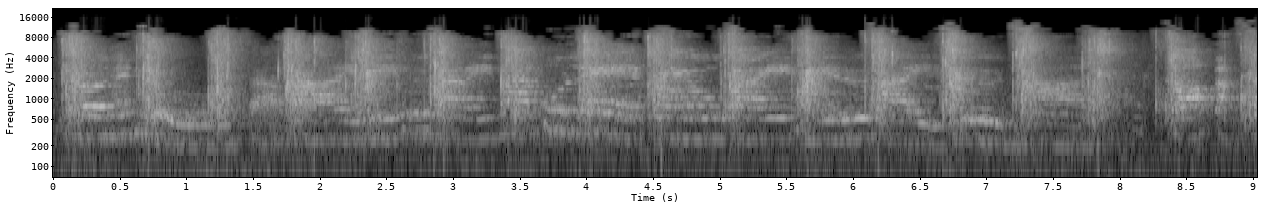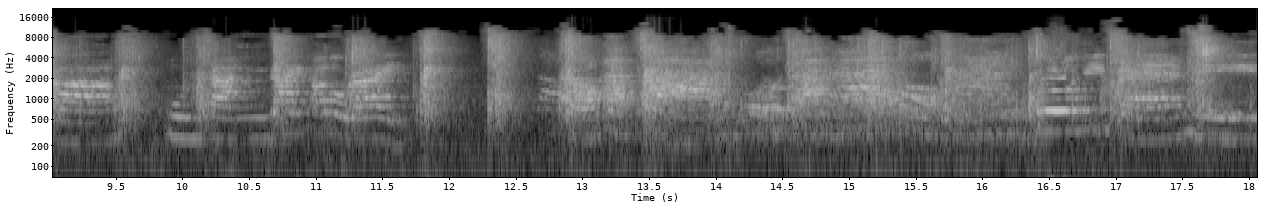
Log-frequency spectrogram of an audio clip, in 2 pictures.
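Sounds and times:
children and teacher singing: 0.0s - 18.0s.

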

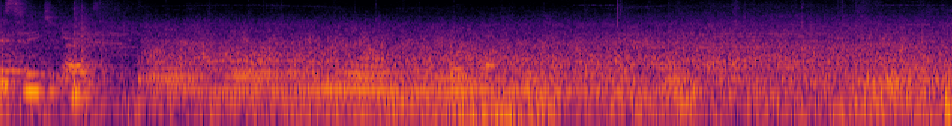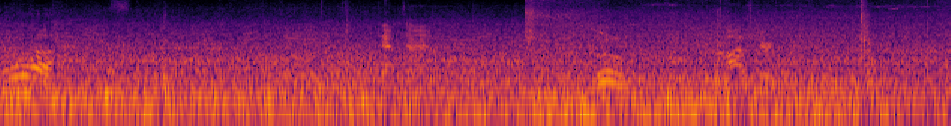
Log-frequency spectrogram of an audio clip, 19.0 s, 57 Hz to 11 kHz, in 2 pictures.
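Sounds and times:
city street traffic: 0.0s - 19.0s
vehicle engine humming: 0.0s - 19.0s.

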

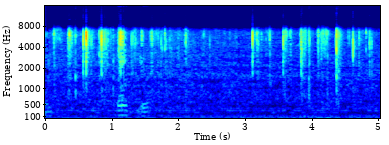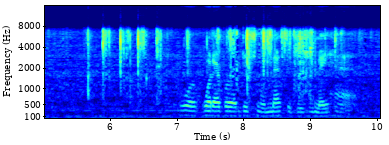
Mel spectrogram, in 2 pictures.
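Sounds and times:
cards being shuffled: 0.0s - 5.0s, 5.6s - 9.8s.

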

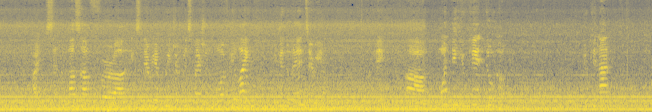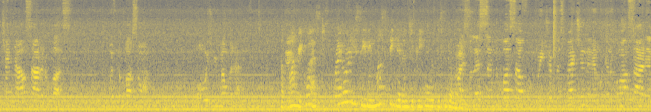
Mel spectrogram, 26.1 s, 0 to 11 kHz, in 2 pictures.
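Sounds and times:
bus engine idling: 0.0s - 26.0s.

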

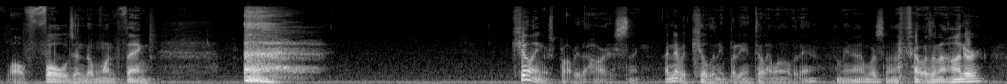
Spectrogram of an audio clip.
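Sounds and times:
man clearing his throat: 2.4s - 3.3s.

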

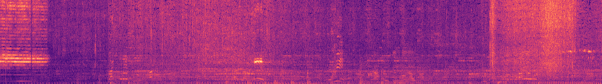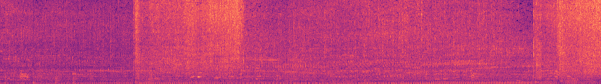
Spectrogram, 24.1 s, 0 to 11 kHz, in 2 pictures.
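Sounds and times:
motorcycle engines passing: 0.0s - 24.0s
onlookers' voices: 0.0s - 24.0s
wide rushing noise: 9.6s - 21.0s.

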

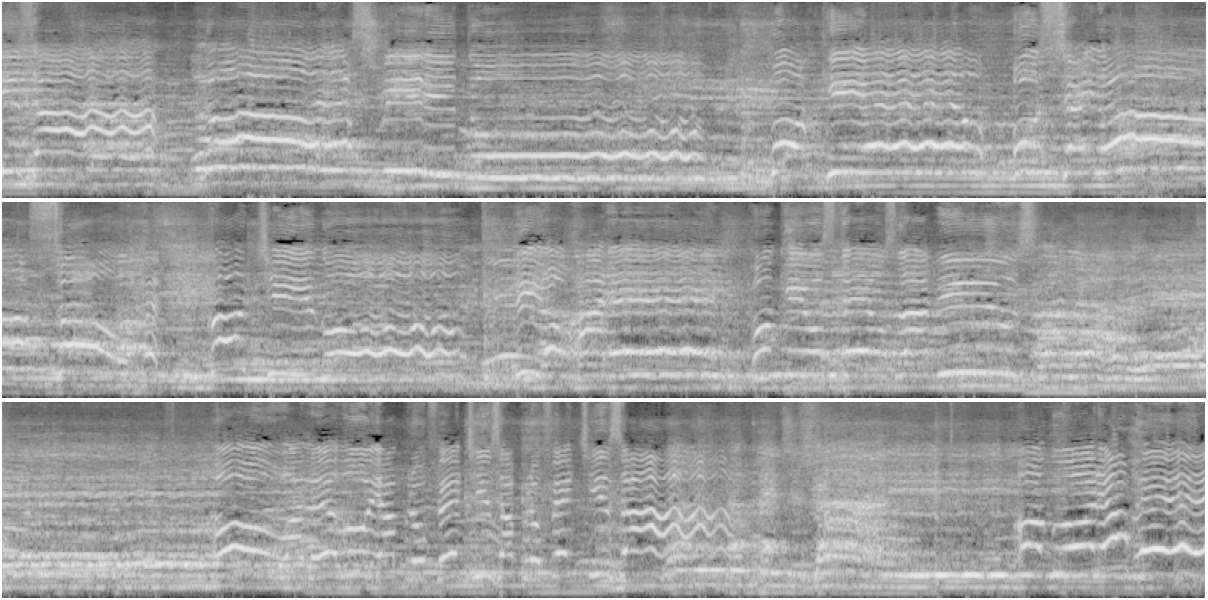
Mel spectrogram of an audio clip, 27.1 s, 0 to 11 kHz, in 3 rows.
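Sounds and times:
group singing gospel song: 0.0s - 27.0s.

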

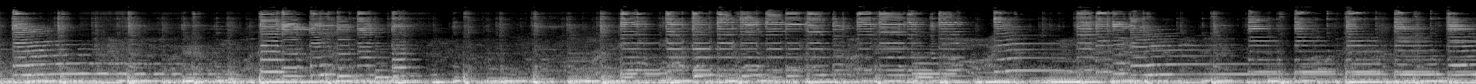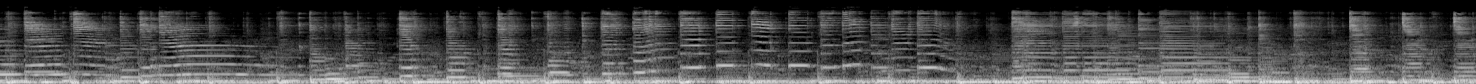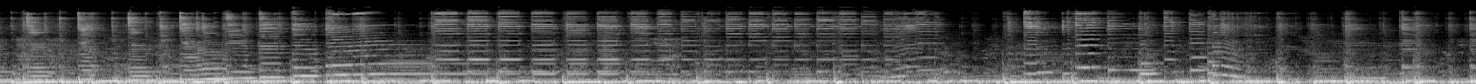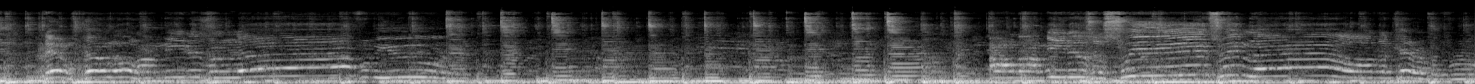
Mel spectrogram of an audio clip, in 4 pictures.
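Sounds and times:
acoustic guitar blues lead: 0.0s - 59.0s.

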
